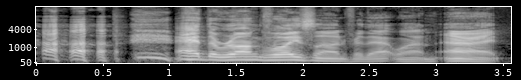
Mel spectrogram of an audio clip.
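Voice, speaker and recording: A man's voice: medium pitch, sing-song, takes it slowly, dry recording, faint music behind. A man hosting a casual livestream, chatting and reacting to clips in a playful, theatrical way. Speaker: host of a live online show.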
